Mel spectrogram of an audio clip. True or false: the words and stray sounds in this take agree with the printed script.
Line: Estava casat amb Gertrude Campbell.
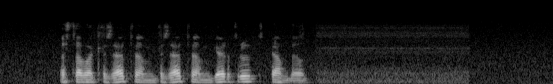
false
